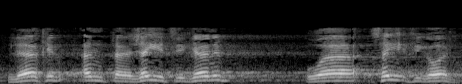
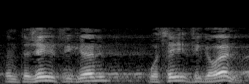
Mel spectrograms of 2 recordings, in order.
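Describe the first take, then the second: First: Slow emphatic. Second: Said in the usual way. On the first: Shown as a demonstration.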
